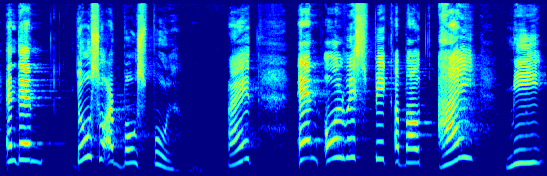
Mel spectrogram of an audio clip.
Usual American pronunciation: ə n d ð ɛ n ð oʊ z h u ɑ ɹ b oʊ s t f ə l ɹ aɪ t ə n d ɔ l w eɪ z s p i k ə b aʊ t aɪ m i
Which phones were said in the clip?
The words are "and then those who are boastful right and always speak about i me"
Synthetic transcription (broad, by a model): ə n d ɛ n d oʊ s h u ɑ ɹ b oʊ s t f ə l ɹ aɪ t ə n d ɔ l w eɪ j s p i k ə b aʊ t aɪ m i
